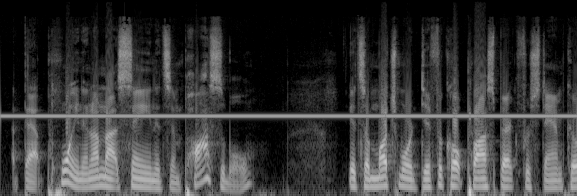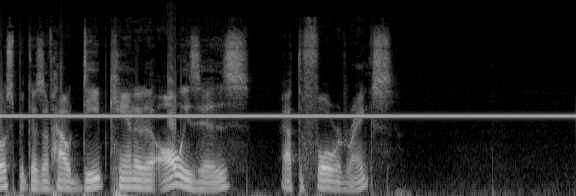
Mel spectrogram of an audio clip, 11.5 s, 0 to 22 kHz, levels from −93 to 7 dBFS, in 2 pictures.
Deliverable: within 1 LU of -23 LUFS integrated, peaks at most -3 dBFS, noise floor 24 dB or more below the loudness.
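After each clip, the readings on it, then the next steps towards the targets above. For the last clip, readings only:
clipped samples 0.3%; clipping level -13.5 dBFS; steady tone 2.2 kHz; tone level -30 dBFS; loudness -25.5 LUFS; peak level -13.5 dBFS; loudness target -23.0 LUFS
-> clip repair -13.5 dBFS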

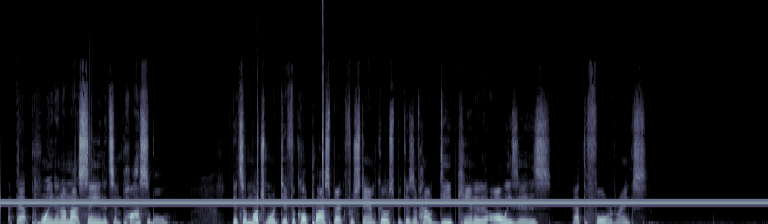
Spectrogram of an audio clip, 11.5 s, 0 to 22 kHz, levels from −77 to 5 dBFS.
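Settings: clipped samples 0.0%; steady tone 2.2 kHz; tone level -30 dBFS
-> band-stop 2.2 kHz, Q 30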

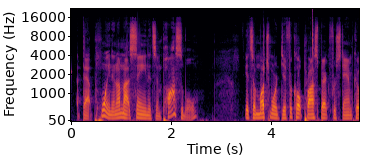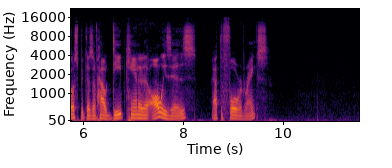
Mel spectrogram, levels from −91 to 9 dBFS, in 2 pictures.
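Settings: steady tone not found; loudness -26.0 LUFS; peak level -4.0 dBFS; loudness target -23.0 LUFS
-> trim +3 dB; peak limiter -3 dBFS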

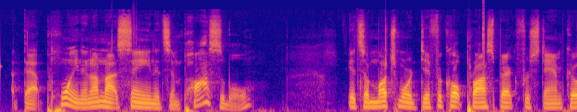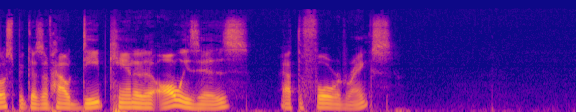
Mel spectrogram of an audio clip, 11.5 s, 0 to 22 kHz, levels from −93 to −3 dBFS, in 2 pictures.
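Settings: loudness -23.0 LUFS; peak level -3.0 dBFS; noise floor -67 dBFS

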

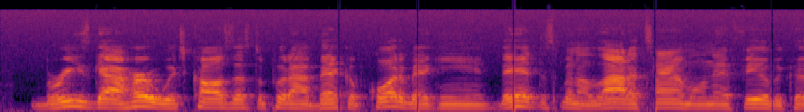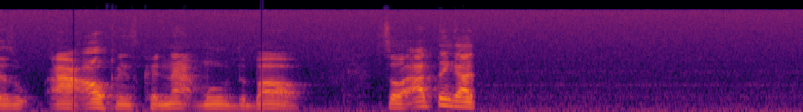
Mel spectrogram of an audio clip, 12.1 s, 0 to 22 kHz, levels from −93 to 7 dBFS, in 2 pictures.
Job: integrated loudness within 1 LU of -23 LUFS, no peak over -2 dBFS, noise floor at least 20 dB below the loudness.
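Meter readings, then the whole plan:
dropouts 7; longest dropout 16 ms; noise floor -47 dBFS; noise floor target -50 dBFS; loudness -30.0 LUFS; peak level -10.0 dBFS; loudness target -23.0 LUFS
-> interpolate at 2.53/3.12/3.84/4.90/5.78/6.57/7.98 s, 16 ms; noise print and reduce 6 dB; trim +7 dB

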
